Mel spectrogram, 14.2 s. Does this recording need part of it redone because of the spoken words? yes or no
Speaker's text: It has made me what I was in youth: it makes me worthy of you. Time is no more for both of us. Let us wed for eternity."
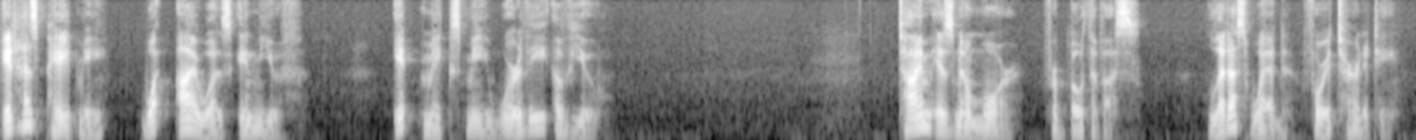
yes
